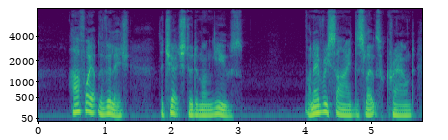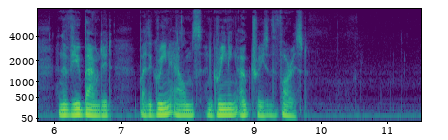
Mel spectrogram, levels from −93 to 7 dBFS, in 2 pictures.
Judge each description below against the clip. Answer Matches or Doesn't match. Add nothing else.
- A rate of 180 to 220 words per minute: Doesn't match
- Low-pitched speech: Matches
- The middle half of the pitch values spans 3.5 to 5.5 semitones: Doesn't match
